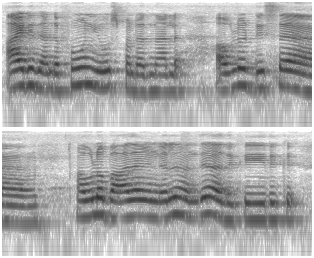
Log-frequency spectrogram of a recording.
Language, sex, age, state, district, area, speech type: Tamil, female, 18-30, Tamil Nadu, Ranipet, urban, spontaneous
